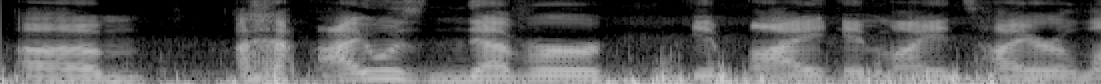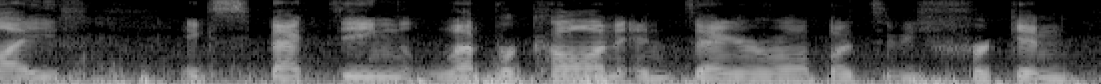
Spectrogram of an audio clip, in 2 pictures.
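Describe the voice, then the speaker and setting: A man's voice: a little high, heavy background noise. A man with a nasal voice and a cough, giving a casual spoken review and rambling through many restarts and self-corrections. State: has a cough.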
